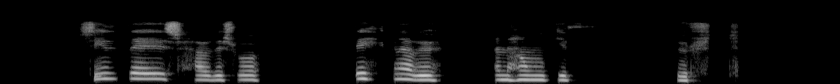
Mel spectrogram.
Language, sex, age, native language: Icelandic, female, 13, Icelandic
